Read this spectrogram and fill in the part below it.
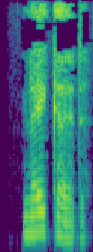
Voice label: "Naked", English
